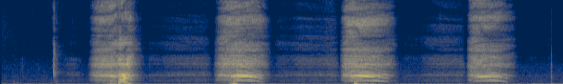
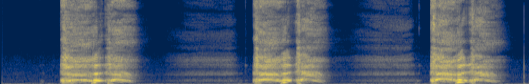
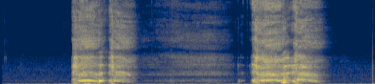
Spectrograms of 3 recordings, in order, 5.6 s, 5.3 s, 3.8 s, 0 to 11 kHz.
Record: {"exhalation_length": "5.6 s", "exhalation_amplitude": 9818, "exhalation_signal_mean_std_ratio": 0.42, "three_cough_length": "5.3 s", "three_cough_amplitude": 32767, "three_cough_signal_mean_std_ratio": 0.48, "cough_length": "3.8 s", "cough_amplitude": 15479, "cough_signal_mean_std_ratio": 0.48, "survey_phase": "beta (2021-08-13 to 2022-03-07)", "age": "45-64", "gender": "Male", "wearing_mask": "No", "symptom_cough_any": true, "symptom_runny_or_blocked_nose": true, "symptom_fatigue": true, "symptom_headache": true, "symptom_change_to_sense_of_smell_or_taste": true, "symptom_loss_of_taste": true, "symptom_onset": "5 days", "smoker_status": "Ex-smoker", "respiratory_condition_asthma": false, "respiratory_condition_other": false, "recruitment_source": "Test and Trace", "submission_delay": "1 day", "covid_test_result": "Positive", "covid_test_method": "RT-qPCR", "covid_ct_value": 15.1, "covid_ct_gene": "ORF1ab gene", "covid_ct_mean": 16.7, "covid_viral_load": "3400000 copies/ml", "covid_viral_load_category": "High viral load (>1M copies/ml)"}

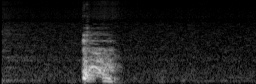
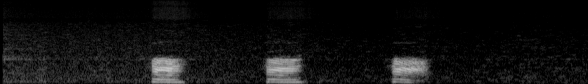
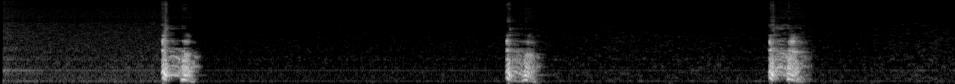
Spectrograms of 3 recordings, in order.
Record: {"cough_length": "2.6 s", "cough_amplitude": 32768, "cough_signal_mean_std_ratio": 0.3, "exhalation_length": "5.9 s", "exhalation_amplitude": 16245, "exhalation_signal_mean_std_ratio": 0.35, "three_cough_length": "9.6 s", "three_cough_amplitude": 32768, "three_cough_signal_mean_std_ratio": 0.24, "survey_phase": "beta (2021-08-13 to 2022-03-07)", "age": "65+", "gender": "Male", "wearing_mask": "No", "symptom_new_continuous_cough": true, "symptom_onset": "12 days", "smoker_status": "Never smoked", "respiratory_condition_asthma": false, "respiratory_condition_other": false, "recruitment_source": "REACT", "submission_delay": "1 day", "covid_test_result": "Negative", "covid_test_method": "RT-qPCR", "influenza_a_test_result": "Negative", "influenza_b_test_result": "Negative"}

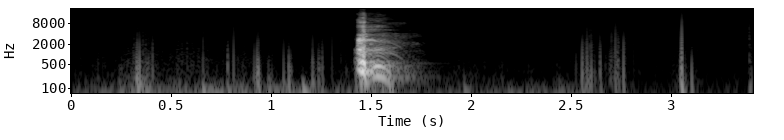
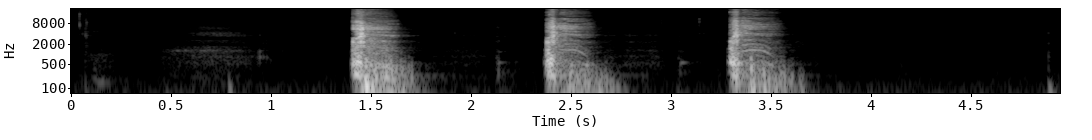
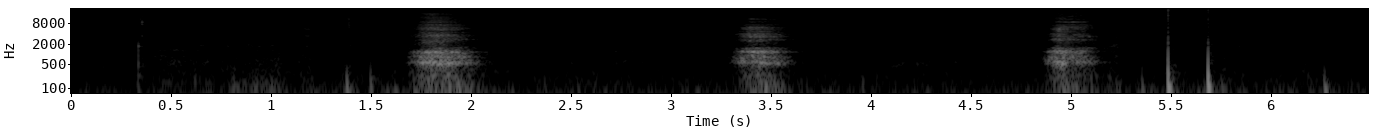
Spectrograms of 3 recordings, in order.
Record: {"cough_length": "3.4 s", "cough_amplitude": 32511, "cough_signal_mean_std_ratio": 0.16, "three_cough_length": "4.9 s", "three_cough_amplitude": 32768, "three_cough_signal_mean_std_ratio": 0.23, "exhalation_length": "6.5 s", "exhalation_amplitude": 924, "exhalation_signal_mean_std_ratio": 0.35, "survey_phase": "beta (2021-08-13 to 2022-03-07)", "age": "65+", "gender": "Male", "wearing_mask": "No", "symptom_none": true, "smoker_status": "Never smoked", "respiratory_condition_asthma": false, "respiratory_condition_other": false, "recruitment_source": "REACT", "submission_delay": "2 days", "covid_test_result": "Negative", "covid_test_method": "RT-qPCR", "influenza_a_test_result": "Negative", "influenza_b_test_result": "Negative"}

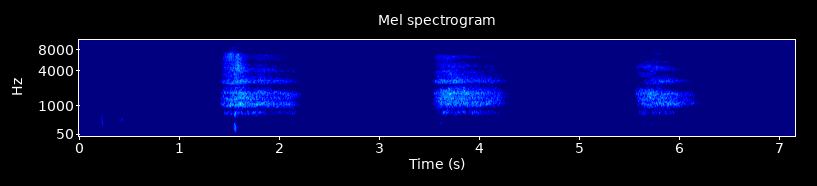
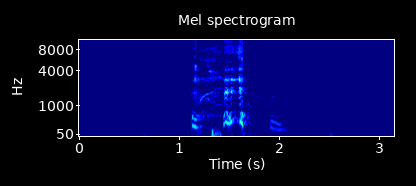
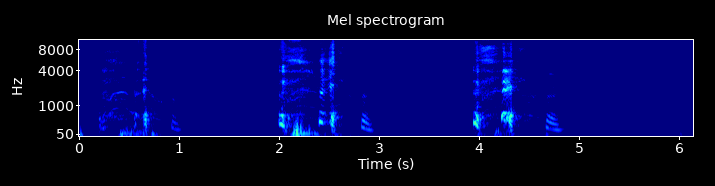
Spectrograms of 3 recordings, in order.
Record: {"exhalation_length": "7.2 s", "exhalation_amplitude": 1174, "exhalation_signal_mean_std_ratio": 0.44, "cough_length": "3.2 s", "cough_amplitude": 1331, "cough_signal_mean_std_ratio": 0.32, "three_cough_length": "6.1 s", "three_cough_amplitude": 1512, "three_cough_signal_mean_std_ratio": 0.35, "survey_phase": "alpha (2021-03-01 to 2021-08-12)", "age": "45-64", "gender": "Female", "wearing_mask": "No", "symptom_none": true, "symptom_onset": "12 days", "smoker_status": "Never smoked", "respiratory_condition_asthma": false, "respiratory_condition_other": false, "recruitment_source": "REACT", "submission_delay": "3 days", "covid_test_result": "Negative", "covid_test_method": "RT-qPCR"}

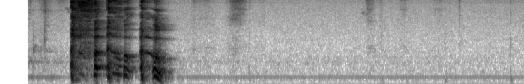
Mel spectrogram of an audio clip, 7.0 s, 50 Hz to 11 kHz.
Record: {"cough_length": "7.0 s", "cough_amplitude": 14215, "cough_signal_mean_std_ratio": 0.25, "survey_phase": "beta (2021-08-13 to 2022-03-07)", "age": "65+", "gender": "Female", "wearing_mask": "No", "symptom_none": true, "smoker_status": "Ex-smoker", "respiratory_condition_asthma": false, "respiratory_condition_other": false, "recruitment_source": "REACT", "submission_delay": "1 day", "covid_test_result": "Negative", "covid_test_method": "RT-qPCR"}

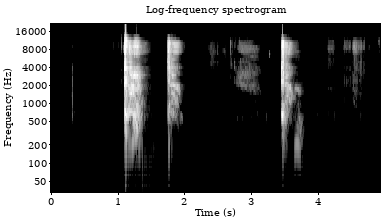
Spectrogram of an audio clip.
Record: {"cough_length": "4.9 s", "cough_amplitude": 32768, "cough_signal_mean_std_ratio": 0.23, "survey_phase": "beta (2021-08-13 to 2022-03-07)", "age": "45-64", "gender": "Female", "wearing_mask": "Yes", "symptom_shortness_of_breath": true, "symptom_headache": true, "symptom_onset": "9 days", "smoker_status": "Ex-smoker", "respiratory_condition_asthma": true, "respiratory_condition_other": false, "recruitment_source": "REACT", "submission_delay": "2 days", "covid_test_result": "Negative", "covid_test_method": "RT-qPCR", "influenza_a_test_result": "Unknown/Void", "influenza_b_test_result": "Unknown/Void"}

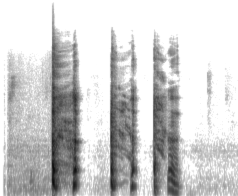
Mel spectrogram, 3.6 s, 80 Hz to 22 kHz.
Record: {"three_cough_length": "3.6 s", "three_cough_amplitude": 32768, "three_cough_signal_mean_std_ratio": 0.21, "survey_phase": "beta (2021-08-13 to 2022-03-07)", "age": "18-44", "gender": "Male", "wearing_mask": "No", "symptom_cough_any": true, "symptom_runny_or_blocked_nose": true, "smoker_status": "Current smoker (e-cigarettes or vapes only)", "respiratory_condition_asthma": false, "respiratory_condition_other": false, "recruitment_source": "REACT", "submission_delay": "7 days", "covid_test_result": "Negative", "covid_test_method": "RT-qPCR"}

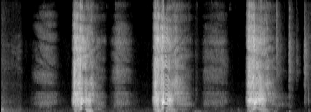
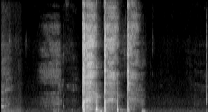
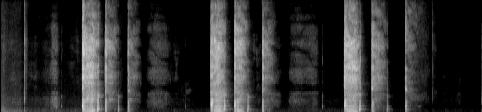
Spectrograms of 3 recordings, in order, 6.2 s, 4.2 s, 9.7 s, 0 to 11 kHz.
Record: {"exhalation_length": "6.2 s", "exhalation_amplitude": 26028, "exhalation_signal_mean_std_ratio": 0.38, "cough_length": "4.2 s", "cough_amplitude": 26028, "cough_signal_mean_std_ratio": 0.32, "three_cough_length": "9.7 s", "three_cough_amplitude": 26028, "three_cough_signal_mean_std_ratio": 0.31, "survey_phase": "beta (2021-08-13 to 2022-03-07)", "age": "45-64", "gender": "Female", "wearing_mask": "No", "symptom_cough_any": true, "symptom_fatigue": true, "symptom_onset": "12 days", "smoker_status": "Never smoked", "respiratory_condition_asthma": false, "respiratory_condition_other": false, "recruitment_source": "REACT", "submission_delay": "1 day", "covid_test_result": "Negative", "covid_test_method": "RT-qPCR", "influenza_a_test_result": "Negative", "influenza_b_test_result": "Negative"}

